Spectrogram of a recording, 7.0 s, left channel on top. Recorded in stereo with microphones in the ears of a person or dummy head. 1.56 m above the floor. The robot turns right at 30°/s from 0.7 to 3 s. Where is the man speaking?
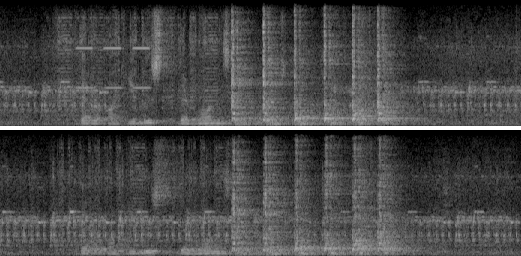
15° left, 1.8 m; by 3.9 s 75° left, 1.8 m.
